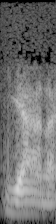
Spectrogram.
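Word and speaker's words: ज्ञान: which was Yana yoga J na na is pronounced viana it's a funny little nasal sound jnana-yoga which is really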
